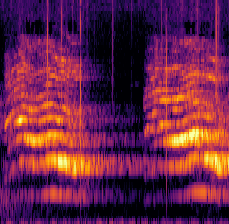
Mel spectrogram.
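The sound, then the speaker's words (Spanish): A grumpy, shaggy, bullying cat meows twice, each a drawn-out, whining, moderately loud cry, separated by a short pause, heard alone without talk. “este gato matón, cascarrabias y greñudo que se llama Bigotazos”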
